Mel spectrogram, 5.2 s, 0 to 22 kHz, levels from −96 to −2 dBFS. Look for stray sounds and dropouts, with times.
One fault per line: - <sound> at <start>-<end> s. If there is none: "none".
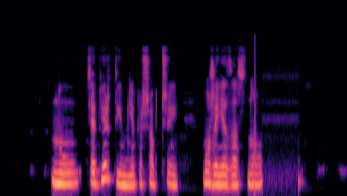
none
